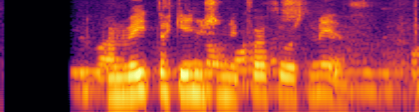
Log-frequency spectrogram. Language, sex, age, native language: Icelandic, male, 12, Icelandic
